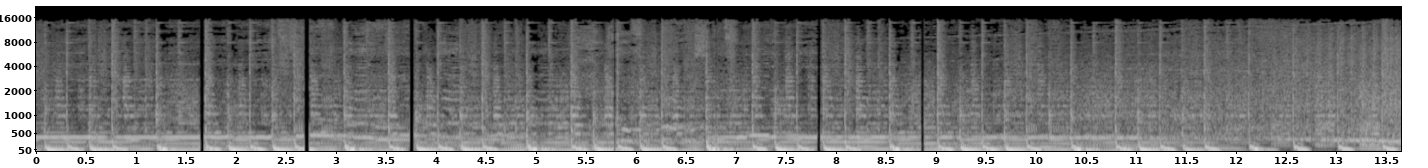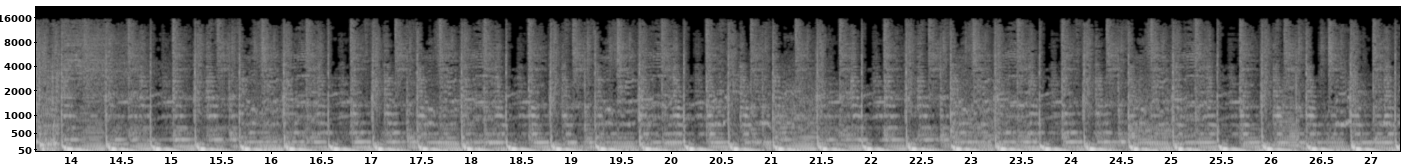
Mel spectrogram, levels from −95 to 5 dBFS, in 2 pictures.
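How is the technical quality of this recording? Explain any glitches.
The recording is interrupted by a recurring glitch: brief hard-edged dropouts to silence roughly once a second during the first nine seconds.

This is a gap between stream segments. The sound cuts out abruptly at 0.62 s, 1.65–1.69 s, 2.69–2.74 s, 3.74–3.79 s, 5.79–5.81 s, 6.80 s, 7.82–7.85 s and 8.85–8.89 s, each hole lasting between about 8 and 55 ms. The spacing points to 1-second segments whose time stamps don't quite meet, so the player inserts silence in the gap. Nothing is actually missing from the audio.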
